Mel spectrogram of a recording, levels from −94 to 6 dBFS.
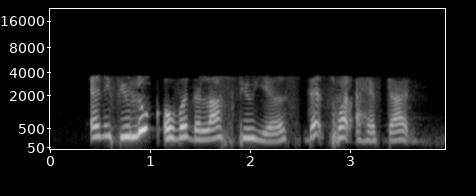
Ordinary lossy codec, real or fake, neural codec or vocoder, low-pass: MP3, 24 kbps; real; none; 3.6 kHz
